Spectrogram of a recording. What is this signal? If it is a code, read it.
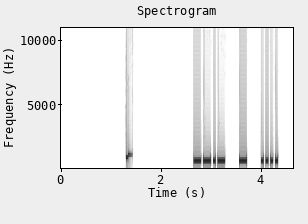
Morse code, heard as a keyed tone, about 25 wpm, spaced as for 18 wpm, 700 Hz. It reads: QTH
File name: Top 20 QSO Elements - 2x Character Spacing - 25wpm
